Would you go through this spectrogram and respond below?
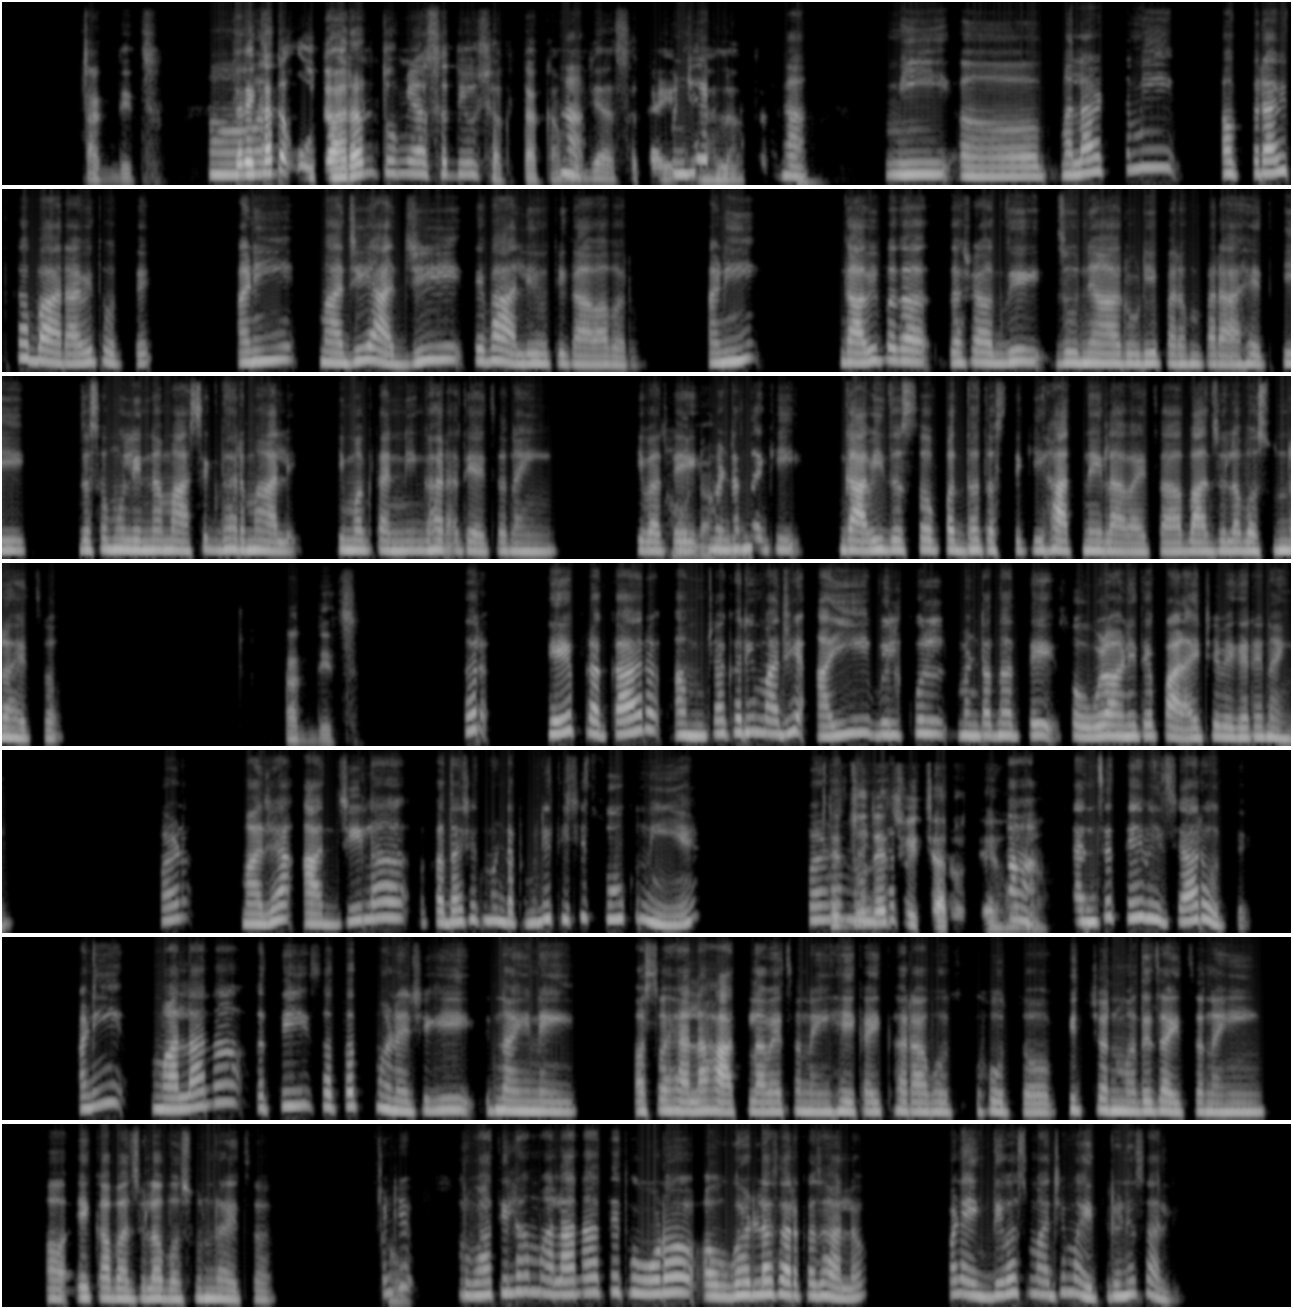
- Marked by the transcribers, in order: tapping; unintelligible speech; other background noise; other noise
- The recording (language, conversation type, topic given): Marathi, podcast, नकार म्हणताना तुम्हाला कसं वाटतं आणि तुम्ही तो कसा देता?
